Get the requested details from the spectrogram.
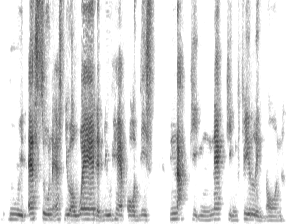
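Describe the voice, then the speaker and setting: A woman with a strong non-native accent speaks at a fairly slow pace. Her fairly low voice keeps fairly even intonation. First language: not English. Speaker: online community founder and host. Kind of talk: interview. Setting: Facebook live stream. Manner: cautious.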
